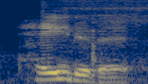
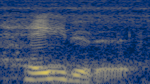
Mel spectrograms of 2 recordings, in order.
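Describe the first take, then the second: No difference in how they are said.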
